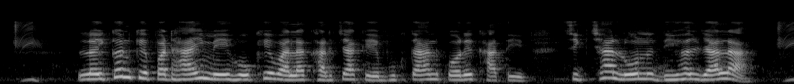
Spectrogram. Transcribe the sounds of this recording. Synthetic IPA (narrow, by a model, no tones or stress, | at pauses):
ləjkənkepəɽ̤ʱaimeɦokʰeβalakʰəɾt͡ʃakebʱukt̪ankɔɾekʰat̪iɾ | sikt͡ʃʰalond̪iɦəld͡ʒala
